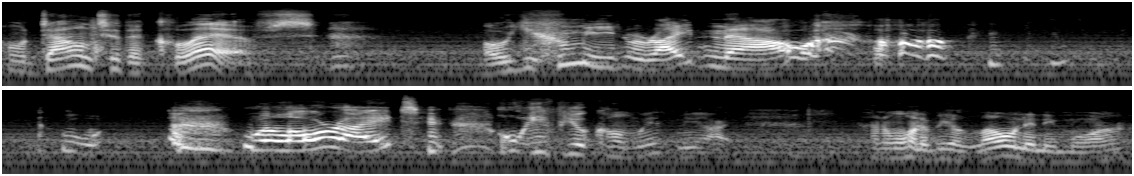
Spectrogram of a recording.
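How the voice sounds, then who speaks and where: A man acts out a frightened young radio host sliding into mania in a radio drama. His bright voice swoops up and down with jittery, stammering theatricality. A faint rumble sits behind him. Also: huge pitch swings, slow, pauses often, heavily acted, low-quality recording. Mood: manic. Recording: faint rumbling background noise.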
